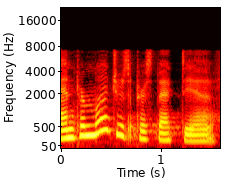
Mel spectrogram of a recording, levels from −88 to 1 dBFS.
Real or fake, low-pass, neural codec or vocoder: fake; 7.2 kHz; codec, 16 kHz, 0.5 kbps, FunCodec, trained on LibriTTS, 25 frames a second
